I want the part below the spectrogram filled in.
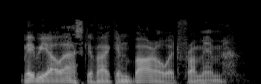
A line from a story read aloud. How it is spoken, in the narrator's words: he added dryly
